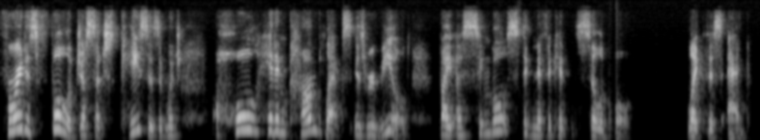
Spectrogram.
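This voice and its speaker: A woman's voice: a little high, lively intonation, unhurried, a little mellow. A woman reading the role of an earnest wife devoted to dream analysis, with an emphatic, theatrical delivery in a comic play reading. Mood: lecturing.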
